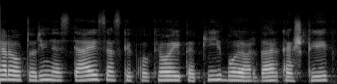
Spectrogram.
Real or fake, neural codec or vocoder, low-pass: fake; codec, 32 kHz, 1.9 kbps, SNAC; 14.4 kHz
